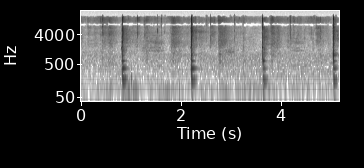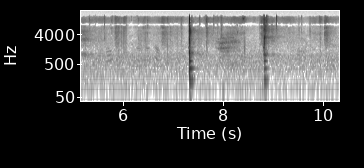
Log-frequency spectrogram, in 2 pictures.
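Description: Single-bit axe chopping into a log to buck it: six sharp strikes about one and a half seconds apart, with a slightly longer pause before the fifth, each with a brief pitched ring from the wood.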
